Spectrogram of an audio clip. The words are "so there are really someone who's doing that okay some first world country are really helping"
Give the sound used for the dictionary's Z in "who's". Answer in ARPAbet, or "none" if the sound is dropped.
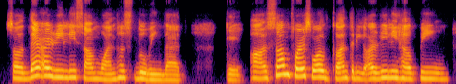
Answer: S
